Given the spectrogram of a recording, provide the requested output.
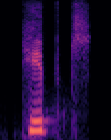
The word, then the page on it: hipped: Indian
